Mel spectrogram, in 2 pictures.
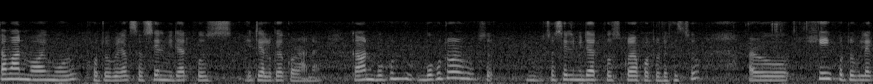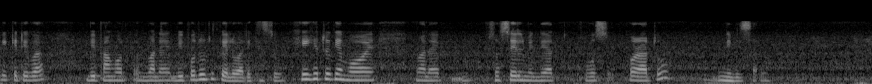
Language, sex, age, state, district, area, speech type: Assamese, female, 60+, Assam, Charaideo, urban, spontaneous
